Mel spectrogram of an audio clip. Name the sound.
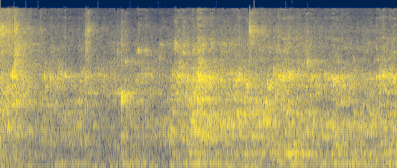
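water poured into melted sugar caramel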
